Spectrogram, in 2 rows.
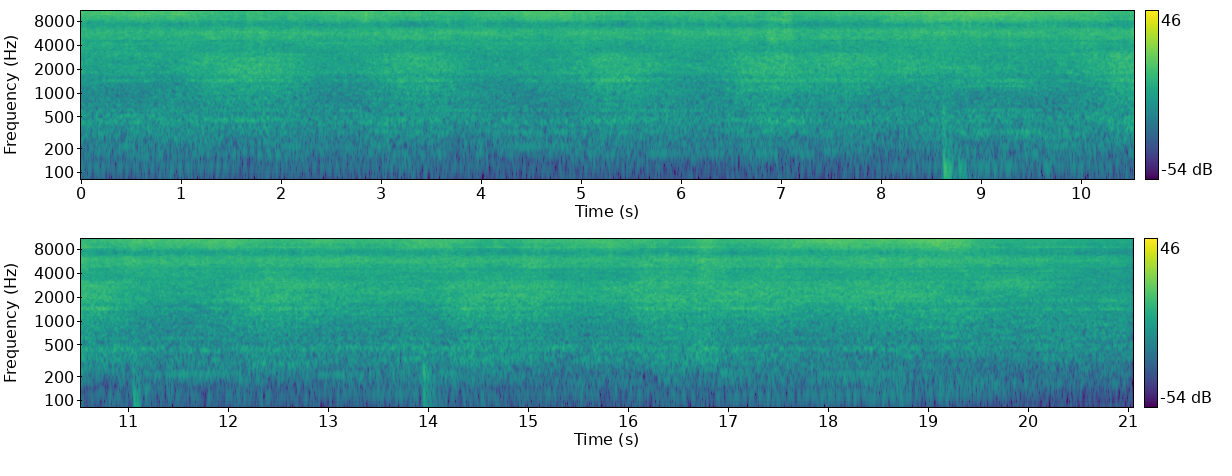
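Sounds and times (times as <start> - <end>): vacuum cleaner on a rug: 0.0 - 21.0
low thump: 8.6 - 11.6, 14.0 - 14.6.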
